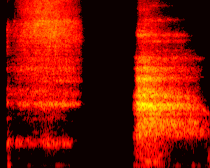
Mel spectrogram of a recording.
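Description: A man breathing audibly into a close microphone: a soft breath, a short pause, then a louder sigh-like breath just before he speaks.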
